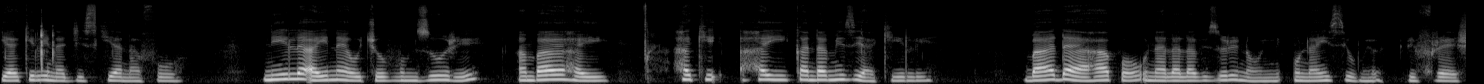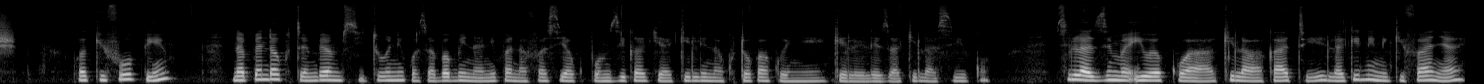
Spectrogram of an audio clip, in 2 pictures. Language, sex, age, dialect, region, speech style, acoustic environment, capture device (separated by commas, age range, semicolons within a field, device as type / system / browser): Swahili, female, 18-24, Kenya - Nairobi Sheng-influenced, Kenya, anxious, silence, mobile / Linux / Chrome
